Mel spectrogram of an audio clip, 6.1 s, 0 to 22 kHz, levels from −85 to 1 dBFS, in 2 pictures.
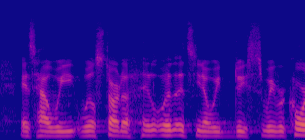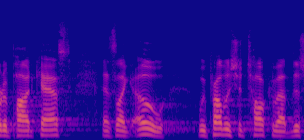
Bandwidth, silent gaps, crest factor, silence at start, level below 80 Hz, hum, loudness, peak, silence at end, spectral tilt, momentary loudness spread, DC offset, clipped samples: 14.5 kHz; none; 20 dB; 0.2 s; -90 dBFS; none; -42 LUFS; -22 dBFS; 0 s; -5 dB/octave; 10 LU; under 0.1%; under 0.1%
